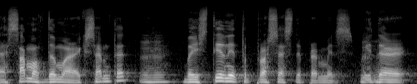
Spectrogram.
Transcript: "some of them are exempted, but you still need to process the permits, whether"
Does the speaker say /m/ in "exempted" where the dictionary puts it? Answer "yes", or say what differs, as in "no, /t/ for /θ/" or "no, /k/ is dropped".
no, /m/ is dropped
